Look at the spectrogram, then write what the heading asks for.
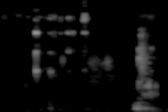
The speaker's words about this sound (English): I don't know if you heard that. Oh, I can't see it. Was swallowing.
